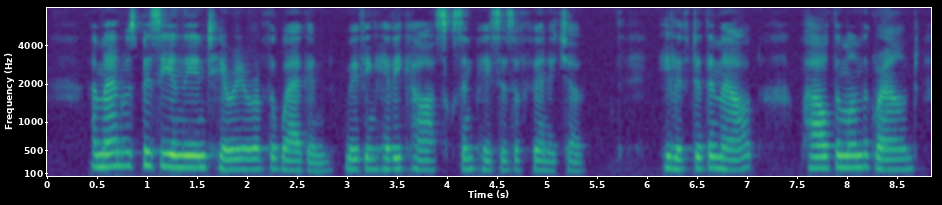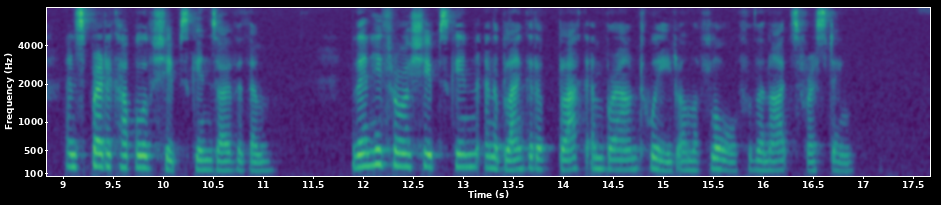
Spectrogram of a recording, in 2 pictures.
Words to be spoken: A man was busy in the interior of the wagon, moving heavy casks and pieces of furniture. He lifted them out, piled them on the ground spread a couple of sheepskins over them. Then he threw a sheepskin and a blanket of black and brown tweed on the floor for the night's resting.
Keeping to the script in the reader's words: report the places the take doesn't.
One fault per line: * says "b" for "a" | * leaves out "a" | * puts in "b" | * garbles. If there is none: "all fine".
* puts in "and"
